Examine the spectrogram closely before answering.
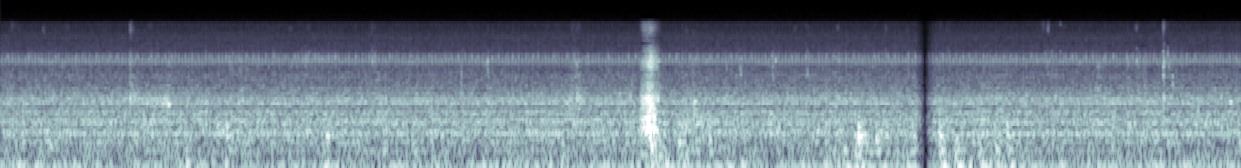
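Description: A woman chews food close by.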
